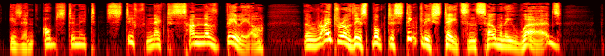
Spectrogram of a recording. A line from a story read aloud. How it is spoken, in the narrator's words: observed Lord Emsworth bitterly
